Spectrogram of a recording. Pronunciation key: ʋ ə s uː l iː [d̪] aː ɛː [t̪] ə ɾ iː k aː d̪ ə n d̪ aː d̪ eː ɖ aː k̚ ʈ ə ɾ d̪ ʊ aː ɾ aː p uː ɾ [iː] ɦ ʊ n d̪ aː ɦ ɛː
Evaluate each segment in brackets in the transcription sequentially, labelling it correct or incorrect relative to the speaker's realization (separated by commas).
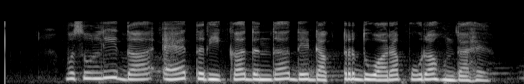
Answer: correct, correct, incorrect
